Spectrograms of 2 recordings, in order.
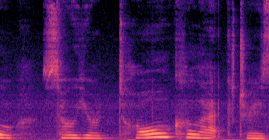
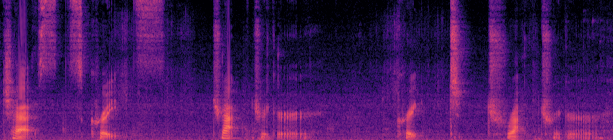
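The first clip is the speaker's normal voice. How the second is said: hushed, voiceless reading under the breath; whispering to oneself; 12 semitones lower, 11 dB quieter, much slower than usual. Real, not acted. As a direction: whisper the labels to yourself. Murmurs item names to self.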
